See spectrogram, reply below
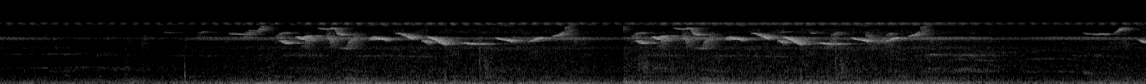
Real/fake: real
